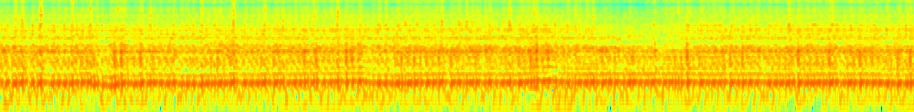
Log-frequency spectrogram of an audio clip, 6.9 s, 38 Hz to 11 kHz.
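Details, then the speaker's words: Vintage Evinrude SPL 88 outboard, cold after winter storage (about 23 degrees overnight), water flowing: settles straight into a steady, even buzzing two-stroke idle with no misses or stumbles; normal idle. "um it was 23 degre I believe last night so this thing fired up no problem"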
